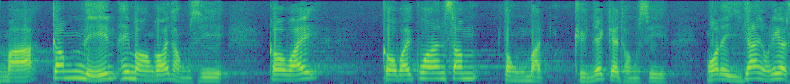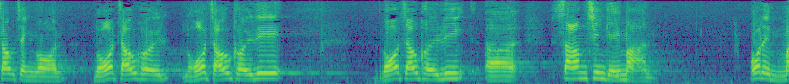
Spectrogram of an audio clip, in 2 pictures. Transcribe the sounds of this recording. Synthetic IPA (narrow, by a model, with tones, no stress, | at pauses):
maː˨˧kɐ˥mliː˨˥nhe˥jmɔː˨˩ŋkɔː˧wɐ˨˦jt̪ʰʊ˨˩ŋsiː˨˩ | kɔː˧wɐ˨˥j | kɔː˧wɐ˨˥jkʷaː˥nsɐ˥mt̪ʊ˨ŋmɐ˨t̚kʰyː˨˩njɪ˥kːɛː˧t̪ʰʊ˨˩ŋsiː˨˩ | ŋɔː˨˧ɾe˨jiː˨˩kaː˥jʊ˨ŋliː˥kɔː˧sɐ˥wt͡sɪ˧ŋːɔː˧nlɔː˨˥t͡sɐ˨˥wkʰɵ˨˧ɥlɔː˨˥t͡sɐ˨˥wkʰɵ˨˧ɥliː˥ | lʔɔː˨˥t͡sɐ˨˥wkʰɵ˨˧ɥliː˥aː˨˧ | saː˥mt͡sʰiː˥nke˨˥jmaː˨n | ŋɔː˨˧ɾe˨jm̩˨˩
